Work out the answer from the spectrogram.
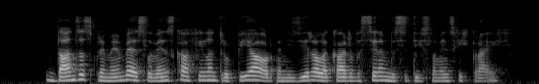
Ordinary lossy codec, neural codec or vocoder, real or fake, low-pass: none; vocoder, 22.05 kHz, 80 mel bands, Vocos; fake; 9.9 kHz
